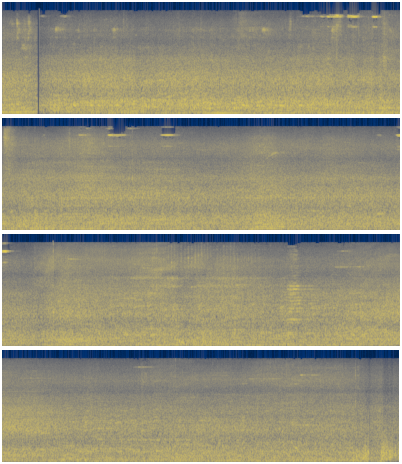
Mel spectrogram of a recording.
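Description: Steady city traffic noise: many cars running and passing in slow, congested street traffic.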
